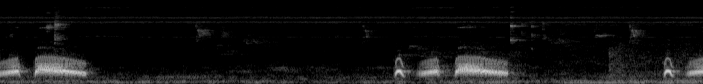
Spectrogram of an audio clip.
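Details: Spotted dove call used as a lure to get other doves calling. In the wild it calls to other doves. Three-part cooing phrase: a short low note, a swelling second note, then a long drawn coo. Another phrase begins near the end.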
